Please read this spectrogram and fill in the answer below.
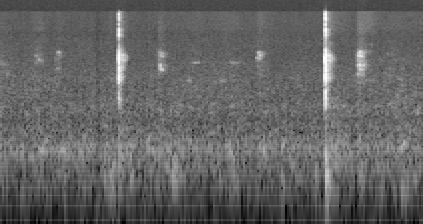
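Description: Near silence broken by two short, faint clicks, one about a second in and one a little after three seconds.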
